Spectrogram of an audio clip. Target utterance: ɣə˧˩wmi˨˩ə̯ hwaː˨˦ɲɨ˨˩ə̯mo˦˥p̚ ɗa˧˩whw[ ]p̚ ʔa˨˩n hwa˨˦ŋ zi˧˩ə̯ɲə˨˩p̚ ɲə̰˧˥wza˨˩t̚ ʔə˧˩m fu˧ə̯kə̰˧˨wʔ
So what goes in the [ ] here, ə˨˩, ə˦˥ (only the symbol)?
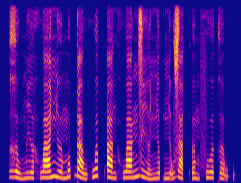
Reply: ə˦˥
